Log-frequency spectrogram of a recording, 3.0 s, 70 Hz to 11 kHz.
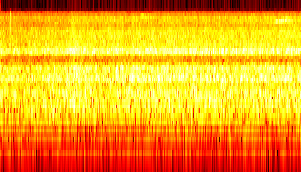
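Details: Edward Hexon backpacking stove on white gas (Coleman fuel), syringe-fed at about 3 cc per minute in place of its pump: steady, even roaring hiss with no sputter or surging; burner running cleanly at maximum output.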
